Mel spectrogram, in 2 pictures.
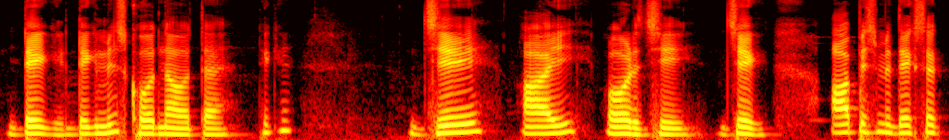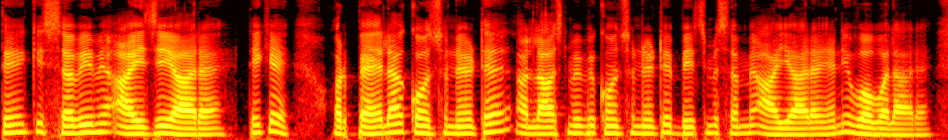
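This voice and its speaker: A man's voice: a little high, a little fast, smooth, no room sound. A young man with a Hindi accent teaching English reading, spelling words out letter by letter and repeating them for beginners. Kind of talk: slow spelling-out lesson.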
